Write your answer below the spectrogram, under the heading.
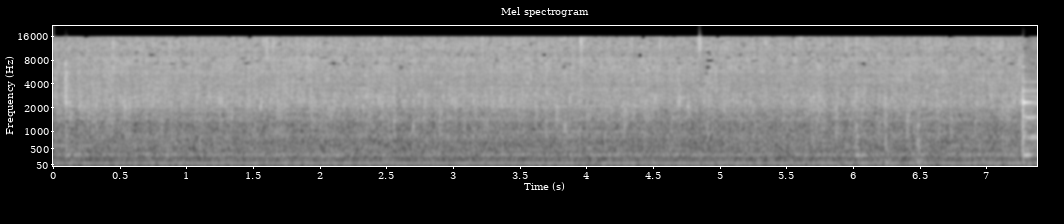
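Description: Onion and tomato sauce simmering and sizzling steadily in a clay tajine, stirred with a wooden spoon, with a sharp knock near the end.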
